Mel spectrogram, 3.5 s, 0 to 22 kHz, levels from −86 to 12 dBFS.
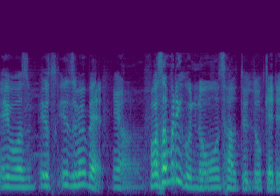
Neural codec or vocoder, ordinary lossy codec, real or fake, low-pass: vocoder, 24 kHz, 100 mel bands, Vocos; none; fake; 7.2 kHz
